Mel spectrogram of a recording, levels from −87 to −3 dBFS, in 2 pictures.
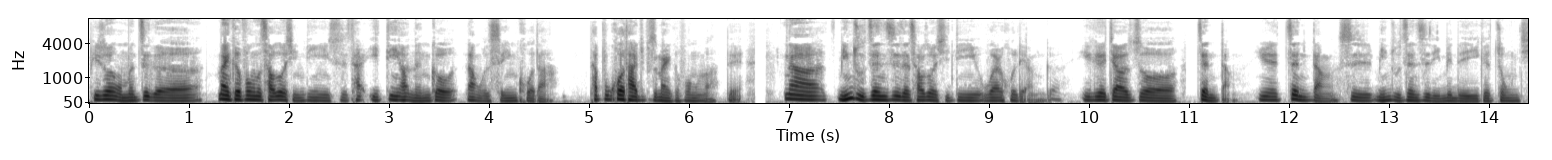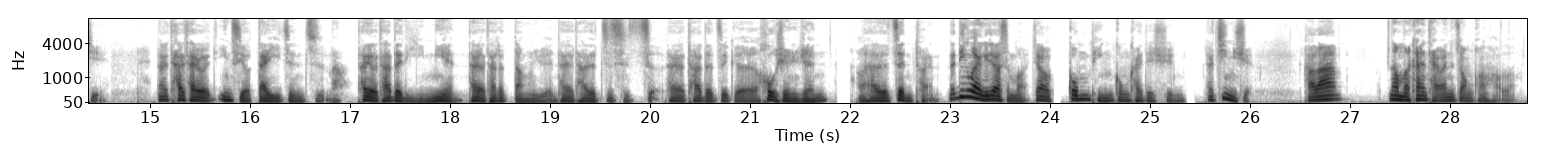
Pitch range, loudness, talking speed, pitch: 105-140 Hz, -19 LUFS, 330 characters per minute, 120 Hz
